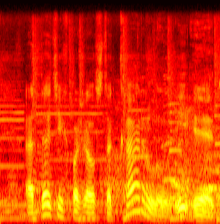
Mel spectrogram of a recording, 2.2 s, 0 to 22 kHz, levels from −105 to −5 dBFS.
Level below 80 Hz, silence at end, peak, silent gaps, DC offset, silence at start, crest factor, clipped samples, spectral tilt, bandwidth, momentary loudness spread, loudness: -66 dBFS; 0 s; -12 dBFS; none; under 0.1%; 0 s; 16 dB; under 0.1%; -5.5 dB/octave; 18 kHz; 4 LU; -27 LUFS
